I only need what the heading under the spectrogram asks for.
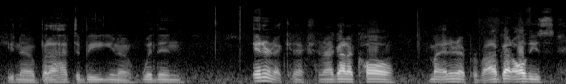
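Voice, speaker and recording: A tired young man musing aloud in a solo vlog, seated outdoors by a creek, filling his pauses with "you know". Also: lowish voice, level tone, mellow. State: tired, yawning. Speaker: podcast vlogger. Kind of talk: reflective solo monologue. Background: faint creek water and birdsong.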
